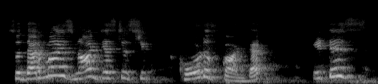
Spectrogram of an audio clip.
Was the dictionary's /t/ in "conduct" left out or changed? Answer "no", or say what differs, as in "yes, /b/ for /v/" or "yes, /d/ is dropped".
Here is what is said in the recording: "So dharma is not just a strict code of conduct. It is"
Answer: no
